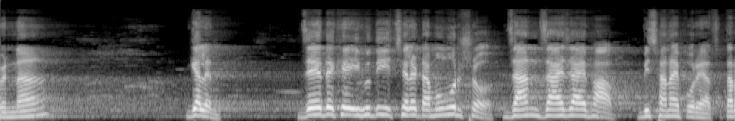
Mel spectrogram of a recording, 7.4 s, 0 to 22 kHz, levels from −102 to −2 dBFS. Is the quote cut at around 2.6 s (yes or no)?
no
